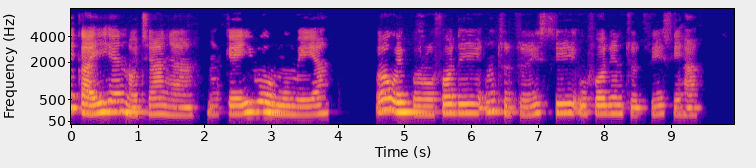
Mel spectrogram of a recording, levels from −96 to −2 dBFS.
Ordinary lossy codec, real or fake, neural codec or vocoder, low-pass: none; real; none; 7.2 kHz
